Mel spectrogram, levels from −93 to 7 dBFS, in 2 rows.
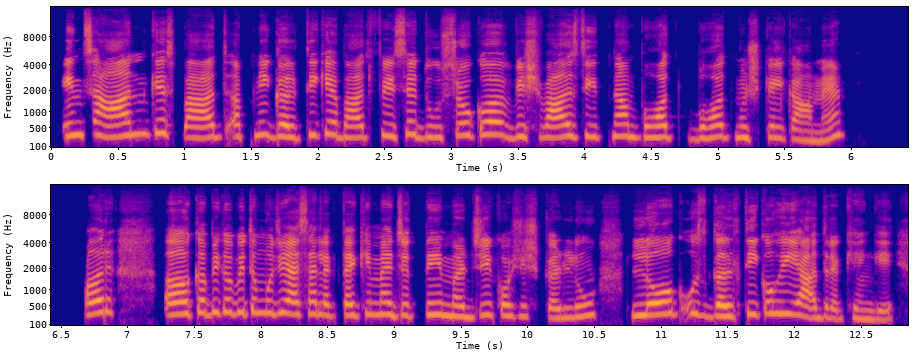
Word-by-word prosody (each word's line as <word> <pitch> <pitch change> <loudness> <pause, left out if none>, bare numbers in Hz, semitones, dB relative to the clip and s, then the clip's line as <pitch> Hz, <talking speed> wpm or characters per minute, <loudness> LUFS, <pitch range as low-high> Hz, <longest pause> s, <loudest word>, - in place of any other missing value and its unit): इंसान 320 0 +4
किस 370 -2 0
बाद 265 +1 +2
अपनी 310 +3 -2
गलती 280 +3 +1
के 335 +1 +2
बाद 270 -1 0
फिर 310 -2 +1
से 340 +5 0
दूसरों 310 +4 -3
को 335 0 +4
विश्वास 275 +1 +1
जीतना 295 0 -1
बहुत-बहुत 270 -1 -3
मुश्किल 265 0 -3
काम 210 -3 -3
है। 285 +8 -1 0.8
और 320 +3 +5 0.4
अ, 295 +2 +6
कभी-कभी 340 0 0
तो 355 - -3
मुझे 330 -1 -3
ऐसा 300 0 +4
लगता 270 -2 +1
है - - +5
कि 295 +3 -5
मैं 295 0 0
जितनी 275 +2 -1
मर्ज़ी 255 0 -1
कोशिश 255 -2 -3
कर 215 -1 -2
लूँ, 245 +5 -4 0.3
लोग 285 +3 +4
उस 305 - -4
गलती 255 +4 +4
को 310 +2 -2
ही 310 -1 +2
याद 235 -4 +2
रखेंगे 195 -3 -6
280 Hz, 180 wpm, -20 LUFS, 260-310 Hz, 0.8 s, अ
